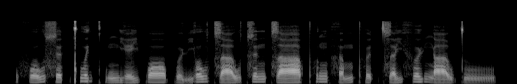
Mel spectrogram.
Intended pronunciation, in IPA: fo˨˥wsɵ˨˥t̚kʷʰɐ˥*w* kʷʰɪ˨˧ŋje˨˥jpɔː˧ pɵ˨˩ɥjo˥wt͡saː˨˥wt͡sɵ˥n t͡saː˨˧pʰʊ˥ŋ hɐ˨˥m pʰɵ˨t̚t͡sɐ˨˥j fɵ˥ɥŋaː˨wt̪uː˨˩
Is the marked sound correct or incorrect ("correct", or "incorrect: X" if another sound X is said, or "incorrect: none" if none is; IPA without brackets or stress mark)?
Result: incorrect: j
